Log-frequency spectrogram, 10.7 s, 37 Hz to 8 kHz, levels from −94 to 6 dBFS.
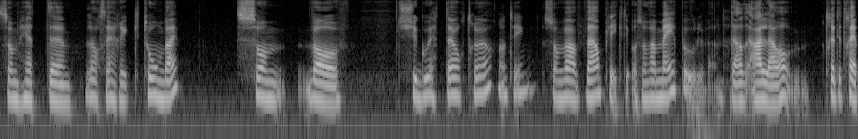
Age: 40-59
